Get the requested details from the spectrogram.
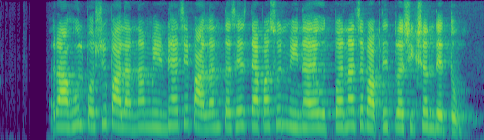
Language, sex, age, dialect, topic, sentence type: Marathi, female, 25-30, Standard Marathi, agriculture, statement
